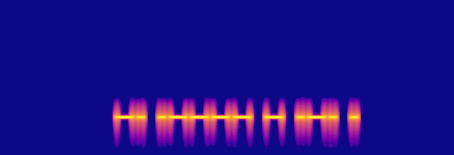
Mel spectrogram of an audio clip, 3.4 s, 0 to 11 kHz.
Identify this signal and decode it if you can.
Morse code, heard as a keyed tone, about 29 wpm, 700 Hz. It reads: N1TRE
